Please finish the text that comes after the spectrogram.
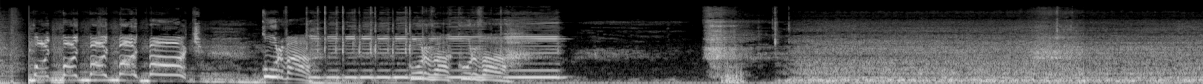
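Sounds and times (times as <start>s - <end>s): car engine running under load: 0.0s - 12.0s
engine knock: 9.8s - 12.0s.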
